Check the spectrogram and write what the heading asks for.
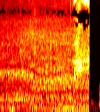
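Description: Street traffic noise with wind buffeting the microphone, a steady rumble that cuts off suddenly near the end.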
